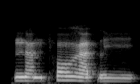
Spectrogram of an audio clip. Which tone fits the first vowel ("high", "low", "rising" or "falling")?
low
